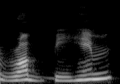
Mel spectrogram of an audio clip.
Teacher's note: This is also wow madda, wow silent, before that there is a mad, there's a zamma, so we're going to stretch it according to one alif. Rabbihim, ra, you have to read it thicker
